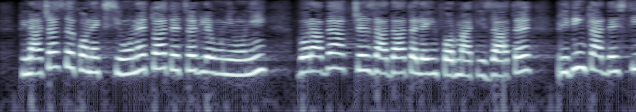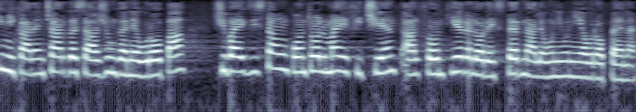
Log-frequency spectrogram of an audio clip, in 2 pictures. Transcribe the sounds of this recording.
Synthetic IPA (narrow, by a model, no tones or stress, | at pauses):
pɾinat͡ʃast̪əko̞ne̞ksiune̞t̪oat̪e̞t̪səɾile̞uniuni | vo̞ɾaveaːkt͡ʃe̞s̬lad̪at̪e̞le̞info̞rmat̪izat̪e̞ | pɾivind̪̚kland̪est̪inikaɾe̞ɨnt͡ʃarkəsəaʒuŋɡəɨne̞uɾo̞pa | ʃivae̞ɡzist̪auŋko̞nt̪ɾo̞lmaje̞fit͡ʃie̞nt̪alfɾo̞nt̪ije̞ɾe̞lo̞ɾe̞kst̪e̞rne̞ale̞uniunije̞uɾo̞pe̞ne̞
